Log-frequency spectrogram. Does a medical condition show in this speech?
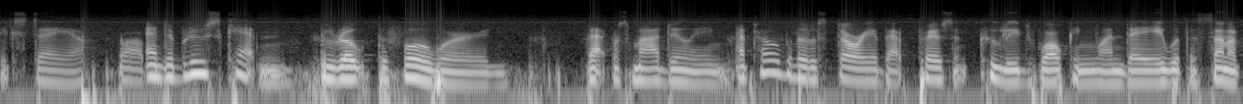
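No.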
